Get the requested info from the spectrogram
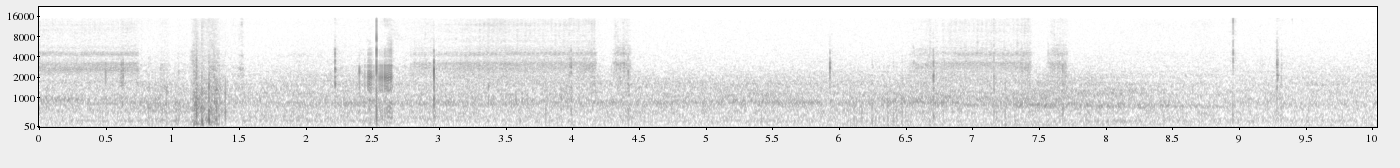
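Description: Faint rustles, scrapes and a few sharp clicks as a Maine Coon cat paws and bats at a string on a quilted bedspread, over a steady hiss; the loudest scrapes come about a second in and again at two and a half seconds.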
